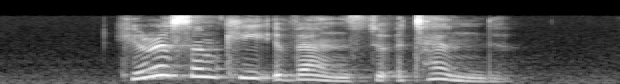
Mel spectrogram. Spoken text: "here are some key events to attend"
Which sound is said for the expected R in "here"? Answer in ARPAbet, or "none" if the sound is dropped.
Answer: R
